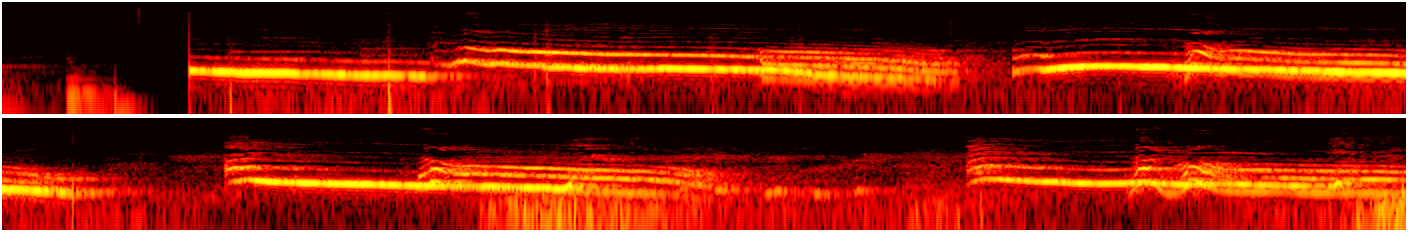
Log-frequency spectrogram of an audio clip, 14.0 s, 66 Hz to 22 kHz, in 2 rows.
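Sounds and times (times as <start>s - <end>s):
puppy howling: 11.9s - 14.0s.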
